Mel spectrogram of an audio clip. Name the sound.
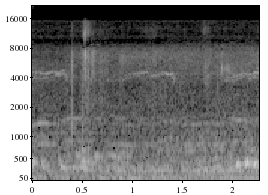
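cooing of Allahabadi Chiniya pigeons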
